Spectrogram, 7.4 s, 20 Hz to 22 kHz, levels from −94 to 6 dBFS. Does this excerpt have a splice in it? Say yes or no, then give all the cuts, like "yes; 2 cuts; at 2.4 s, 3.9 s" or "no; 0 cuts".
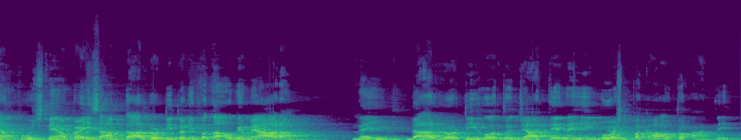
no; 0 cuts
